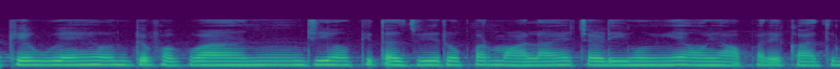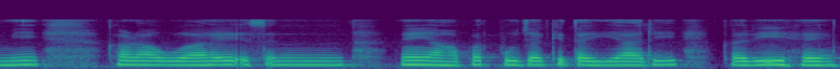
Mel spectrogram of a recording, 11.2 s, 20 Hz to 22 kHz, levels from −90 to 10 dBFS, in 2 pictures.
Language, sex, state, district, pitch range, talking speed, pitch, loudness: Hindi, female, Bihar, Kishanganj, 185-200 Hz, 155 wpm, 195 Hz, -24 LUFS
